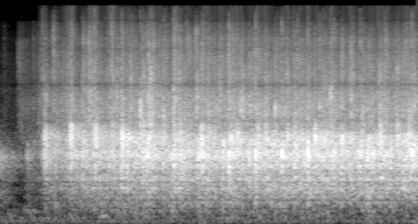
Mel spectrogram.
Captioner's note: audience applauds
